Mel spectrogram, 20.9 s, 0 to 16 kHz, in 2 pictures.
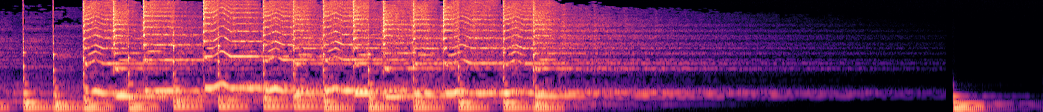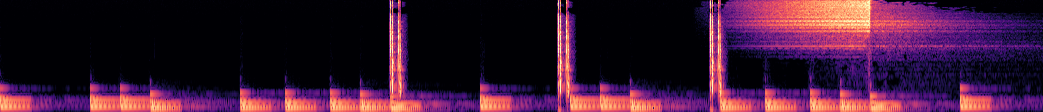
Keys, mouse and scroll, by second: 3.5 click, 6.4 click, 10.1-14.6 drag, 15.6 click, 15.6-20.8 drag.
